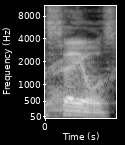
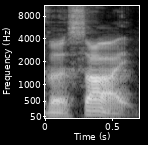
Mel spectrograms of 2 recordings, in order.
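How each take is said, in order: First: It is said the local Kentucky way. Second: It is said the way the original place says it. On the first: This is how the people who live there say it. "Versailles here" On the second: This is how the place it was named after says it. "instead of Versailles"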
